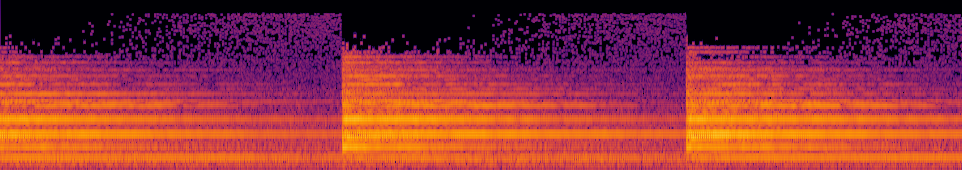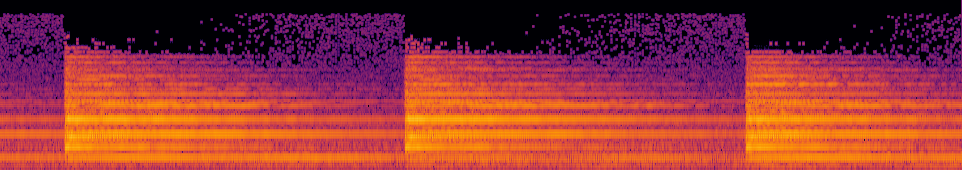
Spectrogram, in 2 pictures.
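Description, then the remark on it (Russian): A clock bell strikes six slow, evenly spaced times, each deep, rich chime ringing out and fading before the next stroke lands. No voices are heard. “Двенадцать ударов часов для мировой культуры – это, конечно же, звук сакральный.”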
